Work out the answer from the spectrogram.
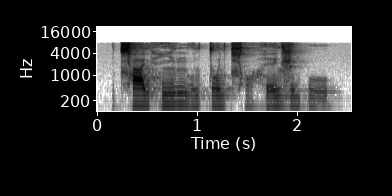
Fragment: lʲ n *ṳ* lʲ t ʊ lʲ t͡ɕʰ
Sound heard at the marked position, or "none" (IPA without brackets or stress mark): o̤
